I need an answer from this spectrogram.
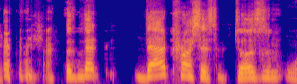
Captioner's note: laughing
